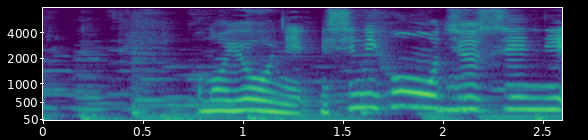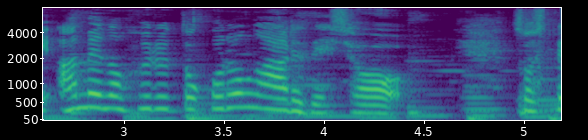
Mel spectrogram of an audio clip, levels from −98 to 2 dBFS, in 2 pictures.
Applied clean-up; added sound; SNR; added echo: classical method log-MMSE.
